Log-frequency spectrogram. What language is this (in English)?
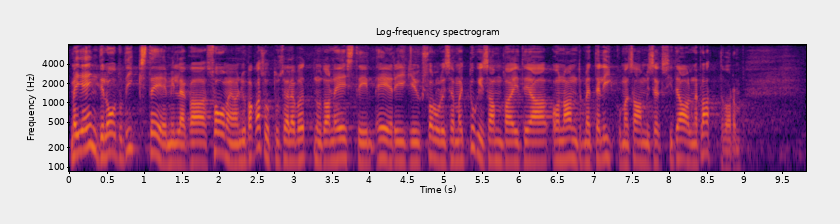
Estonian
